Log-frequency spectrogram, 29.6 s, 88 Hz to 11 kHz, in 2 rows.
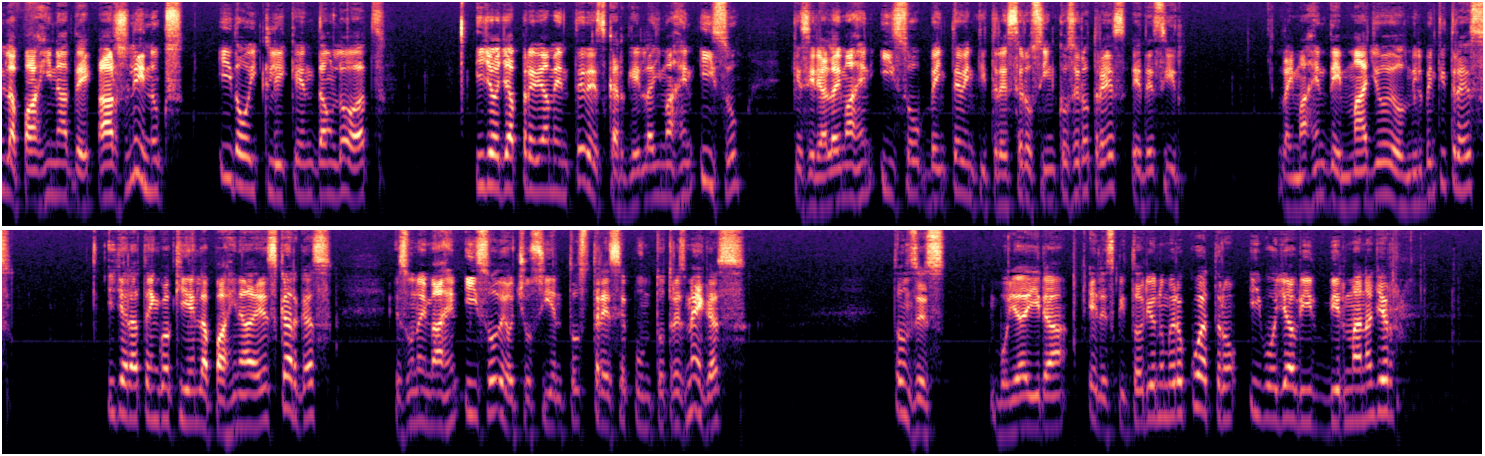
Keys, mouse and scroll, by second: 3.3 click, 16.5-25.5 drag, 25.5 super+4.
